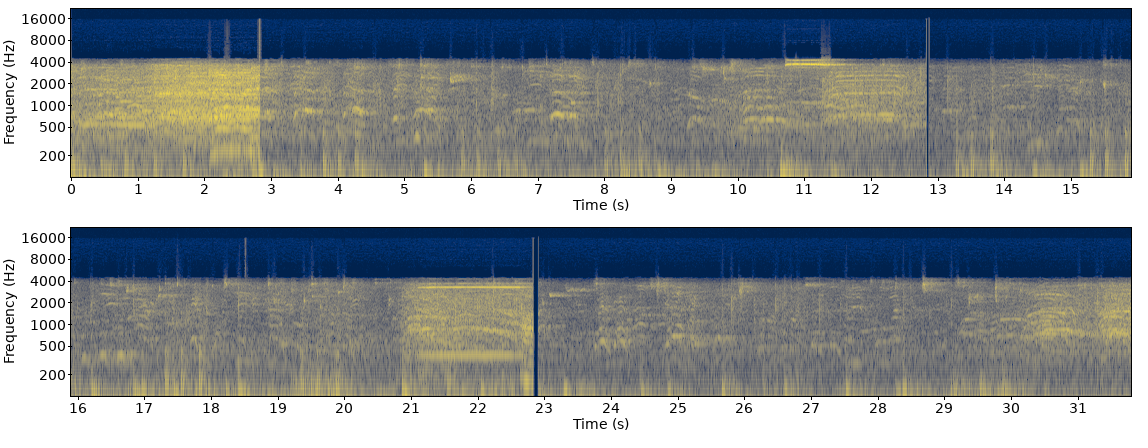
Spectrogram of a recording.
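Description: Basketball dribbled on a hardwood court in an arena, with a steady run of low bounces under crowd noise and shouting voices. The first few seconds are louder, and the sound breaks off abruptly for an instant near the end, as at a cut.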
